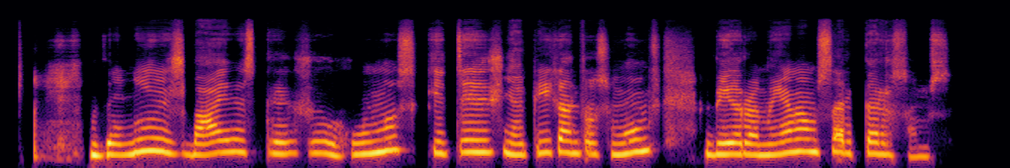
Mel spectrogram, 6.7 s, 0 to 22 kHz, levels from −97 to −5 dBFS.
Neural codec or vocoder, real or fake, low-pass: codec, 32 kHz, 1.9 kbps, SNAC; fake; 14.4 kHz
